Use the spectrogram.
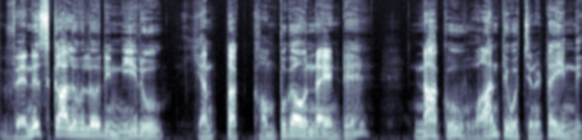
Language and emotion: Telugu, disgusted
